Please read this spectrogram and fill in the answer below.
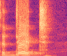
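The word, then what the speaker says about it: debt: অর্থাৎ beta silent থাকল এখানে আছে অনেকে এটাকে ডে বলবে আসলে ডে না এটা ডেট এখানে বিটা সাইলেন্ট থাকবে তার কারণ বিটি পাশাপাশি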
